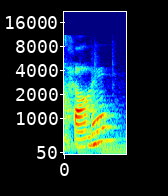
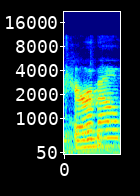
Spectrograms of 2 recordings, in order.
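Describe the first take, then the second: First: The word is said differently from its spelling. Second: The word is said the way it is spelled. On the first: This is the speaker's own habit. The speaker calls it wrong. "I say caramel" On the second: This is how most people say it. The speaker calls it right. "most people say caramel. That's how it's spelled"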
